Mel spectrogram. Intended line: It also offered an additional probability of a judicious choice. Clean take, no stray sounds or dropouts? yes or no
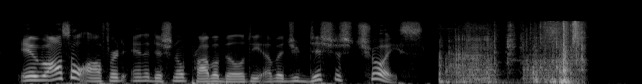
no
